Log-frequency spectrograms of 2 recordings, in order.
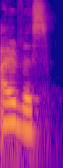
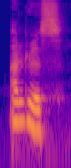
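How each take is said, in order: First: The name has two syllables, with a v sound. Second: The name has three syllables, ending in -is. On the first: "aber das ist bei uns immer Alvis" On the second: "Alois tatsächlich Alois ausspricht"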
